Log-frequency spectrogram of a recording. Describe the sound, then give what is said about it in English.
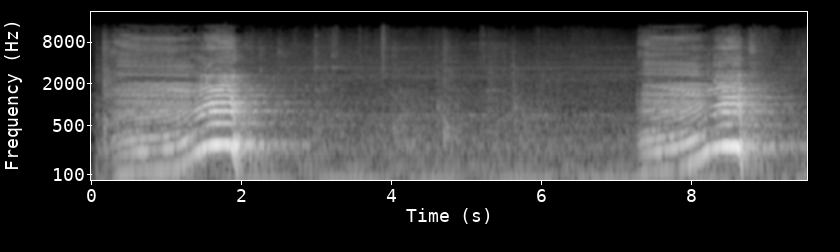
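Two loud, drawn-out moos from Luma, a cow in a documentary staring directly into the camera, each rising into a strained bellow, separated by several seconds of quiet low rumbling background. “You got to think, this is a cow staring directly into the camera. I think I can speak cow language for her bellows here.”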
